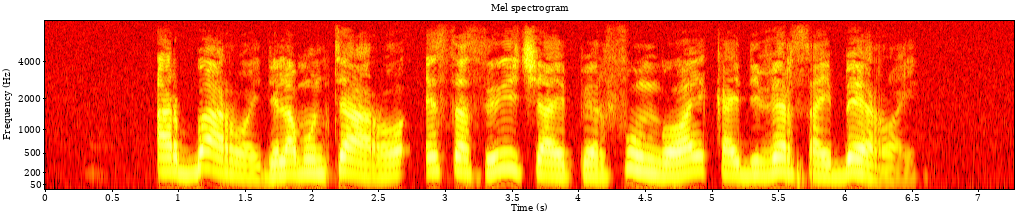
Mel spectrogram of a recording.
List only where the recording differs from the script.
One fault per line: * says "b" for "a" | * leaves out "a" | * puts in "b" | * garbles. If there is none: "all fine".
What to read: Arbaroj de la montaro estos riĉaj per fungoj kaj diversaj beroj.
* says "estas" for "estos"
